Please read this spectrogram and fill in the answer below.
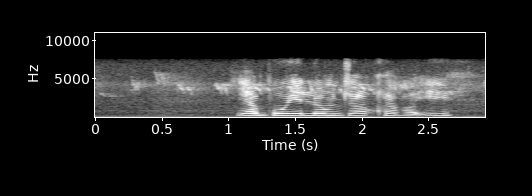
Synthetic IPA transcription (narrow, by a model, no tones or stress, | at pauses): jabʊeloŋ̩d͡ʒwaq͡χʰwɛbɔʔɪ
